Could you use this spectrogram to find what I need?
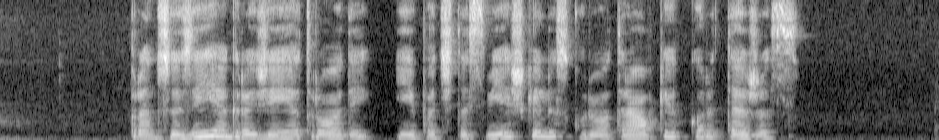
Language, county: Lithuanian, Tauragė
